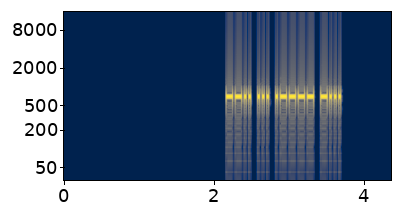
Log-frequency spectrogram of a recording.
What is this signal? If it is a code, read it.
Morse code, heard as a keyed tone, about 40 wpm, 700 Hz. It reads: ZS1B
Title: DXCC-100 Call Signs - 4 Characters - 40wpm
